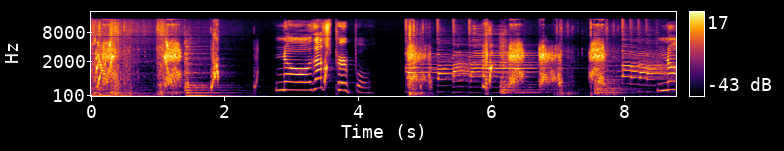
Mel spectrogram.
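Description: Cartoon soundtrack of sound effects, voice and music. The first two seconds hold a run of short springy impact effects, like bouncing balls. Around three seconds in come high, gliding wordless vocal sounds from a cartoon character, and the second half has children's music with more effect hits.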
